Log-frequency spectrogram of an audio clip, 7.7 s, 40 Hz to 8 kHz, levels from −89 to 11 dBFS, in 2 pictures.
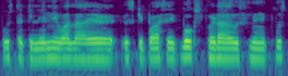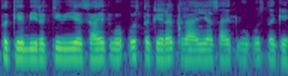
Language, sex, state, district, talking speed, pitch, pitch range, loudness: Hindi, male, Rajasthan, Bikaner, 210 wpm, 135 Hz, 130-140 Hz, -20 LUFS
